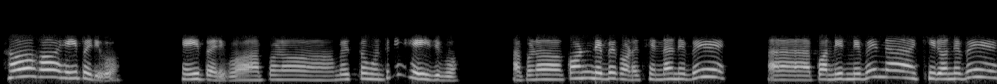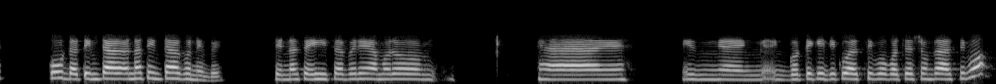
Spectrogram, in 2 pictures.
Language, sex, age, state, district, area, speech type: Odia, female, 45-60, Odisha, Bhadrak, rural, conversation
